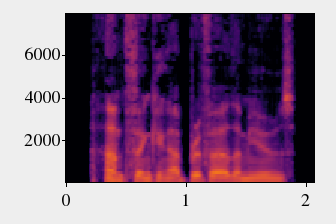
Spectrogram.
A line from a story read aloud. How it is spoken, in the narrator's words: I chuckled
